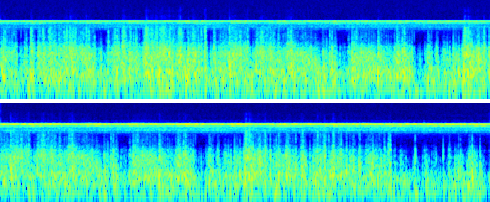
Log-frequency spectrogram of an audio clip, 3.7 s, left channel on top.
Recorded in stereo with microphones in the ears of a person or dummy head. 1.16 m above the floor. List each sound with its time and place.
0.0 s an insect: 30° right (ahead or behind), 0.8 m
